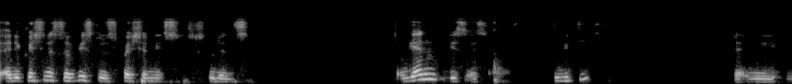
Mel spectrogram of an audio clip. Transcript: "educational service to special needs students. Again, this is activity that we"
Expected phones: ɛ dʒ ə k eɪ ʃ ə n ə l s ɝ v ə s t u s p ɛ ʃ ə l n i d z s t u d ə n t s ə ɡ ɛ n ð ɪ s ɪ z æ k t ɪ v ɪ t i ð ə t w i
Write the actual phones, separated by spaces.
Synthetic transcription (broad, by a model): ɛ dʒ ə k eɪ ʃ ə n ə l s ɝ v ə s t u s p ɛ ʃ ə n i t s t u d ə n s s ə ɡ ɛ n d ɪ s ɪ s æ t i b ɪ t i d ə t w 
